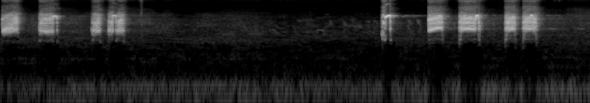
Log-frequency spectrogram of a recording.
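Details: Nasal-voice Sindhi kala teetar, a caged black francolin of Gangas Sheedi cross stock, delivers two rasping phrases a few seconds apart, each a rapid run of four or five harsh, scratchy notes. Quiet background between phrases.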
